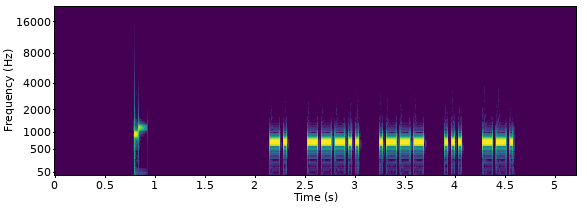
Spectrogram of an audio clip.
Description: Morse code, heard as a keyed tone, about 36 wpm, spaced as for 26 wpm, 700 Hz. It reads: N8JSG
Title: USA Call Signs - 5 Characters - 2x Character Spacing - 35wpm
